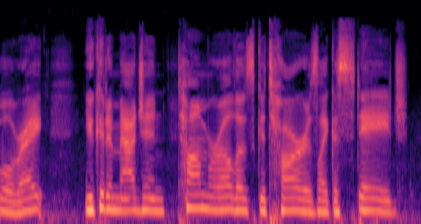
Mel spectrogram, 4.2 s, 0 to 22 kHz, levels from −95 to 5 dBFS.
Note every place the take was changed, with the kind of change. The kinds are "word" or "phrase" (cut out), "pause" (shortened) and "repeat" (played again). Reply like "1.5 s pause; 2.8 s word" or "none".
1.8 s word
